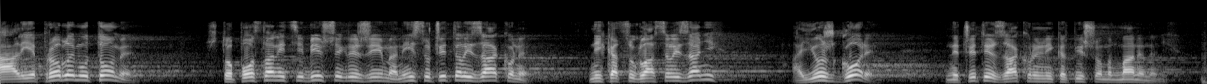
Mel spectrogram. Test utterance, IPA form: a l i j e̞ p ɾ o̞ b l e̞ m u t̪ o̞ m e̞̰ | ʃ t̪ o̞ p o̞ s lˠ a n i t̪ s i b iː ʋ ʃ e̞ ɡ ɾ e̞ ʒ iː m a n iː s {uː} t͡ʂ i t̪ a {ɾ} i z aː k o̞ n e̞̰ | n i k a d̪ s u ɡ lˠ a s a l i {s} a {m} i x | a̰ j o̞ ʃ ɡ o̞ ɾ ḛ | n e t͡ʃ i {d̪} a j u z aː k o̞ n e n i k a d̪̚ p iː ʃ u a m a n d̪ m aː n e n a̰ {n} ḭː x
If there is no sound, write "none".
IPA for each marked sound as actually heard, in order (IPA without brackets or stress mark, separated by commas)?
u, l, z, ɲ, t̪, ɲ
